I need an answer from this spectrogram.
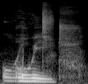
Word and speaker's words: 082: together like 082 and pronouncing it with an O. Okay. So like it spells out Owethu. Okay. But it's just a unique way of saying it.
